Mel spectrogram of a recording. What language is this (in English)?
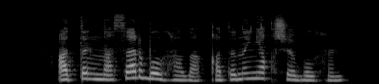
Bashkir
